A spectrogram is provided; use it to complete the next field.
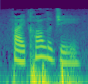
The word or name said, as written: phycology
